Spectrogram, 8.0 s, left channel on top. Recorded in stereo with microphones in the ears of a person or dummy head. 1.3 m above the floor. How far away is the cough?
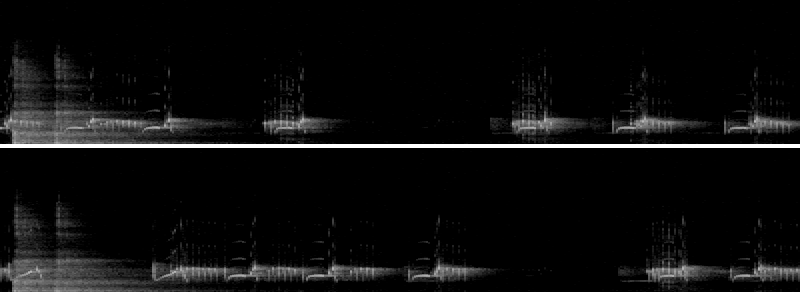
About 1.6 m.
